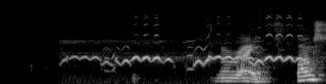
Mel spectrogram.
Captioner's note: birds chirping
